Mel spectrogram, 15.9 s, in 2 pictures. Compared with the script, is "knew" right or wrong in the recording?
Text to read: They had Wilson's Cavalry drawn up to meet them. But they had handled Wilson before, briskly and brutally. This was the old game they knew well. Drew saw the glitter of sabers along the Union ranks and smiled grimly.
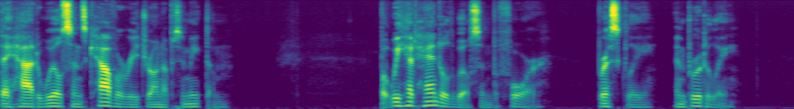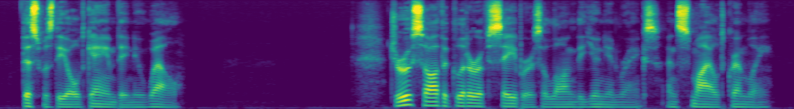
right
